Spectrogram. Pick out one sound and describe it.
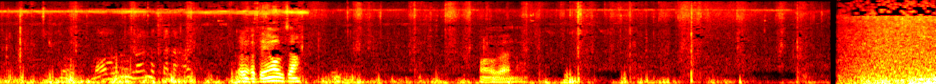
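Footsteps rustle through grass and dry leaves.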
